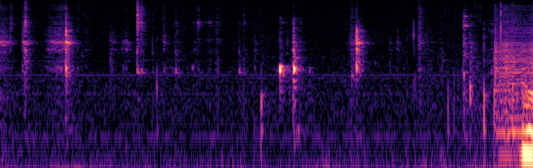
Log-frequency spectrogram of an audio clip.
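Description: Light, irregular clicks and taps as a clutch cable and its metal fittings are handled and threaded through the clutch arm of a two-stroke bicycle engine kit.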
